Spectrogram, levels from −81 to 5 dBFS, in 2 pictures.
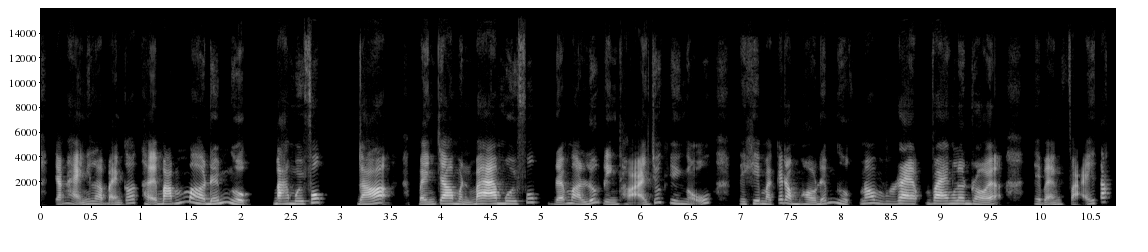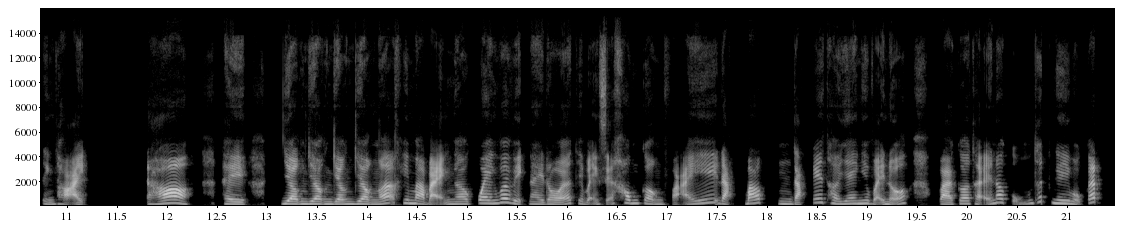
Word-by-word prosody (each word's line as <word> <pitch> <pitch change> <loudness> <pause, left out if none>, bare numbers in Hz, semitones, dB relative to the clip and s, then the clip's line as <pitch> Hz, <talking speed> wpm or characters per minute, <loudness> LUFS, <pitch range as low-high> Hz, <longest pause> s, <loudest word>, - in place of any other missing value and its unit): chẳng 185 - 0
hạn 135 +3 +2
như 195 - -8
là 190 -3 -1
bạn - - -2
có 270 +3 -4
thể - - +4
bấm, 215 +6 +2 0.2
a, 235 - +3
đếm 225 +4 -1
ngược 405 +10 -1 0.3
30 225 0 +2
phút, 315 +1 +3 0.3
đó, - - +7 0.3
bạn 180 +1 -1
cho 225 +1 +7
mình 195 -6 -5
30 225 +2 +8
phút 330 0 -8
để 175 -3 -1
mà 240 -4 0
lướt 180 - -4
điện 180 -3 -4
thoại - - +2
trước 330 +2 -11
khi 250 - -7
ngủ. 230 +6 -7 0.3
Thì 195 - -10
khi 235 +5 -5
mà 200 -4 -4
cái 285 - -6
đồng 190 -7 0
hồ 185 -2 -3
đếm 195 +7 -5
ngược 260 - -9
nó 250 +4 -1 0.2
rao 225 -2 +6
vang 230 +1 +4
lên 235 -1 -3
rồi 180 -6 +1
á, - - -2 0.3
thì 190 - -8
bạn 175 - -2
phải 245 - -3
tắt 360 - 0
điện 180 -6 -11
thoại, 190 - +4 0.6
đó, 270 +2 +5 0.3
thì 185 -4 -1 0.3
dần, 205 -2 +1
dần 200 -2 -1
dần 195 +1 -1
dần 195 -3 -1
á, 235 - +4
khi 275 - -8
mà 245 - +2
bạn, 185 +2 +4
à, 200 - -3
quen 255 0 -2
với 325 0 +1
việc 235 -6 -5
này 185 -2 -7
rồi 175 -2 0
á, - - -2
thì 225 - -12
bạn - - -4
sẽ - - -4
không 265 -2 -4
cần 180 -7 -3
phải 250 +10 -3
đặt - - +1
báo 245 +5 +2 0.2
ừm, 210 -2 -9
đặt 175 - 0
cái 315 +2 -3
thời 230 -5 -6
gian 230 +2 -5
như 245 - -5
vậy - - -1
nữa. - - -1 0.3
Và 180 -2 +5
cơ 230 +5 -3
thể 225 - -2
nó 315 - -1
cũng 265 -4 -14
thích 385 - -10
nghi 250 -3 -3
một - - -7
cách 345 +4 +1
225 Hz, 250 wpm, -24 LUFS, 190-250 Hz, 0.6 s, 30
